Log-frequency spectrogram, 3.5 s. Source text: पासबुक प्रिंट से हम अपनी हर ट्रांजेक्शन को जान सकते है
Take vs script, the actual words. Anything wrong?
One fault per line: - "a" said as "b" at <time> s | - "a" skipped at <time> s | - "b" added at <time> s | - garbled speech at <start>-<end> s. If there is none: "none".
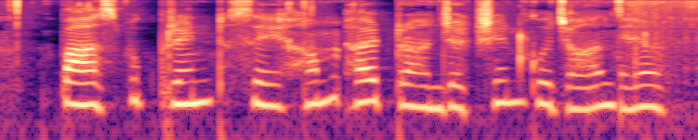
- "अपनी" skipped at 1.7 s
- "सकते" skipped at 3.1 s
